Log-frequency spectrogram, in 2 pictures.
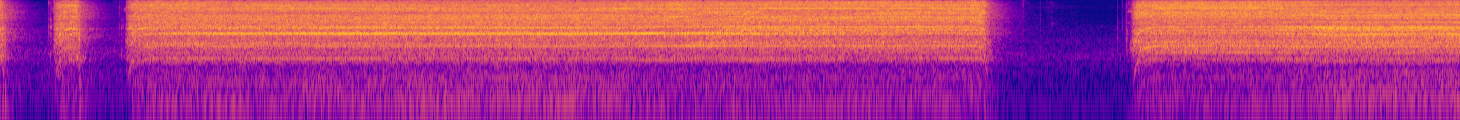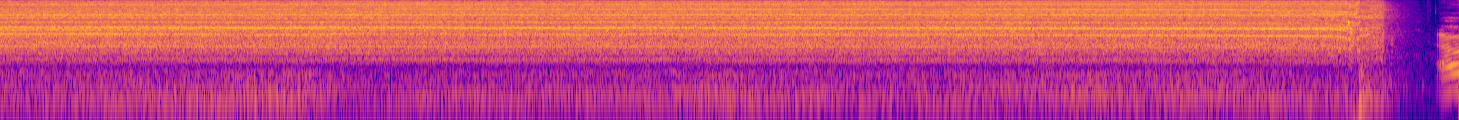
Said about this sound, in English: next we can drill the iron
